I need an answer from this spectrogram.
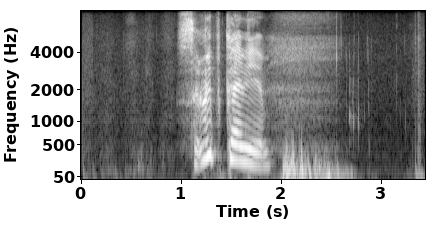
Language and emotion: Russian, positive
